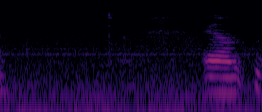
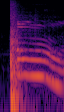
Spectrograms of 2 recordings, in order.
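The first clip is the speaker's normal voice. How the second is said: much higher and much louder shouted boom; explosion sound; 12 semitones higher, 14 dB louder than usual. Retold or imitated. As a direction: blast it out like an explosion. Imitating the bomb drop.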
